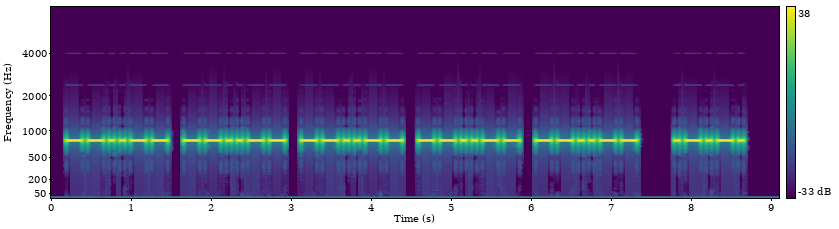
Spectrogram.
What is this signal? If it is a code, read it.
Morse code, heard as a keyed tone, about 18 wpm, 800 Hz. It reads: ,,,,, <AR>
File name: CW gyakorlas vesszo 15 baud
